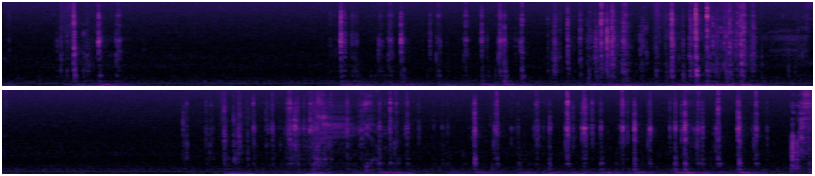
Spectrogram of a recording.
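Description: Rapid, close clicking of keys as commands are typed into a Space Quest II text parser on a computer keyboard, in uneven bursts with brief pauses over a low hum.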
